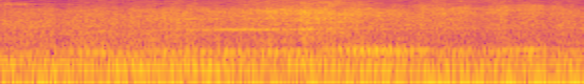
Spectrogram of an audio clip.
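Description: Street traffic heard from a moving cycle rickshaw: the engines of an oncoming car and motorcycles over a steady low rumble, with an engine note rising slightly about a second in.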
